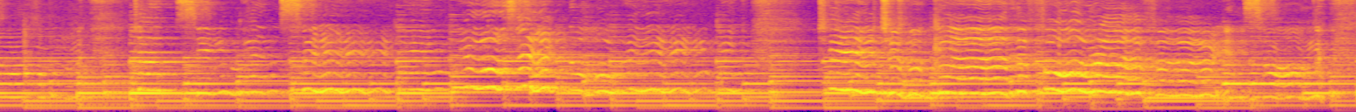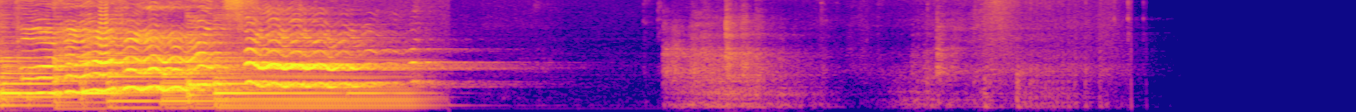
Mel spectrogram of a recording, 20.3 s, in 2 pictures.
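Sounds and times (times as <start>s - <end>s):
soprano singing: 0.0s - 13.6s.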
